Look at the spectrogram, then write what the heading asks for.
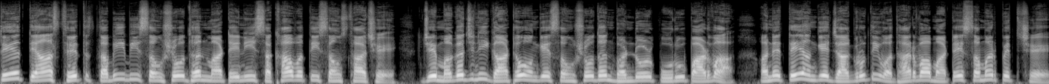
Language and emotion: Gujarati, neutral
